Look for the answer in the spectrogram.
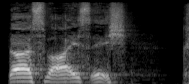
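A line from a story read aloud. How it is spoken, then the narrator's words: Ogre growling. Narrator (German): knurrte der Menschenfresser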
